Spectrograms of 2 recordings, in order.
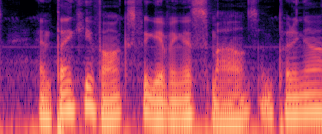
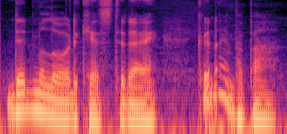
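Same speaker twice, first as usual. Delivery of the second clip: ordinary talk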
